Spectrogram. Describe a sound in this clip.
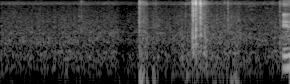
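Plastic bags crinkle and rustle close by.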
